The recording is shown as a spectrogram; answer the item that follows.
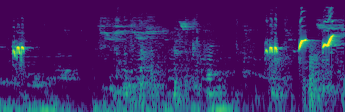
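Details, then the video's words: A single burry note from a Sooty-headed bulbul, then a pause with soft rustling, then a burst of three rising whistled notes in quick succession. "Suara Paling Cakap Burung Kutilang Emas full isian"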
